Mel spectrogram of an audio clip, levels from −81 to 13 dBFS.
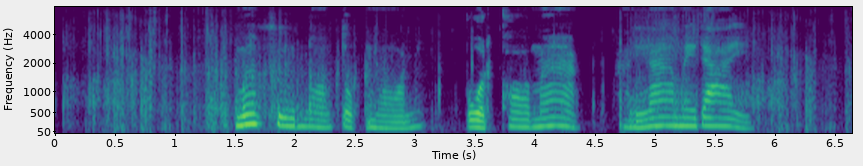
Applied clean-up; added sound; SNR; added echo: neural mask model RNNoise.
